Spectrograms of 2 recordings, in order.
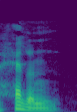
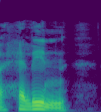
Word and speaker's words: Helen: One thing I wanted to say was we've got a daughter called Helen, and perhaps it's because we're down south, but we call her Helen as it's spelt. But in the Archers, it always grates on me when people, especially Pat and Tony, call her Helen, as if it's her name spelled H-E-L-I-N.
